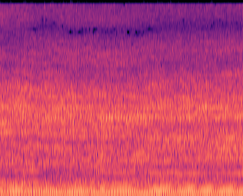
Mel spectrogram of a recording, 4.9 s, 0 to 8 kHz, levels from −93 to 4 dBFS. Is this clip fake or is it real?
real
